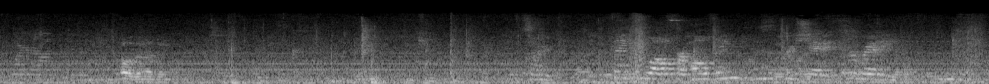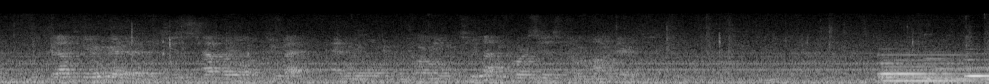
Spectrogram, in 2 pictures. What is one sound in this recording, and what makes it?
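A young man talks calmly in a large, echoing room.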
